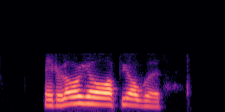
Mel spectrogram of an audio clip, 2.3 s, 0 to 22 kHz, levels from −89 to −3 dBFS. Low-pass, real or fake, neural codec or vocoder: 3.6 kHz; fake; codec, 16 kHz, 0.8 kbps, ZipCodec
